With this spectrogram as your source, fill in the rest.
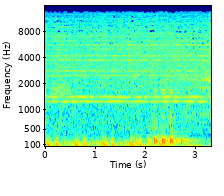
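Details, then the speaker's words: Soft low thumping heartbeat, roughly 50 to 60 beats a minute, with a faint hum behind it, from a Tarzan cartoon soundtrack; a character calls it "a lovely heartbeat". Fictional, not a real recording. "yeah thank you that's a lovely heartbeat it's very nice it's very nice"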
